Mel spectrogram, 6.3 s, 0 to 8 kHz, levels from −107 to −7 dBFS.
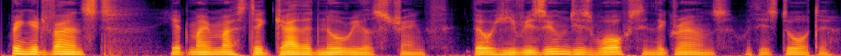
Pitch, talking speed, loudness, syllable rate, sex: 105 Hz, 190 wpm, -22 LUFS, 4.8 syllables/s, male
